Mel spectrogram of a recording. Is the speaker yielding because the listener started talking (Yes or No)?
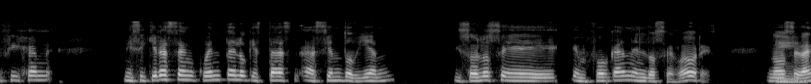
No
